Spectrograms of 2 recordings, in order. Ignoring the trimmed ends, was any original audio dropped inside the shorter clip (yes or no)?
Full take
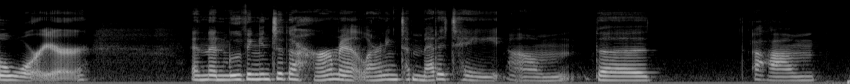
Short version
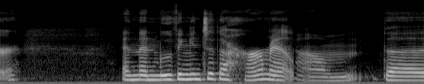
yes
